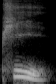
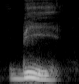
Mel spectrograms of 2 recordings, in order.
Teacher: P 성대가 안 울리죠. P하고 똑같은 상태에서 똑같은 자리에서 성대를 울리면 B 이거 유성음이죠.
